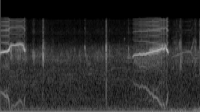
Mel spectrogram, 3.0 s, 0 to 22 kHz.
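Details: Eaglets calling at dinner time in an eagle nest at Hanover, Pennsylvania, April 2017; two loud, piercing whistled squeals about two seconds apart, each with a softer falling tone beneath, separated by faint clicks.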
